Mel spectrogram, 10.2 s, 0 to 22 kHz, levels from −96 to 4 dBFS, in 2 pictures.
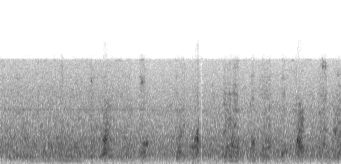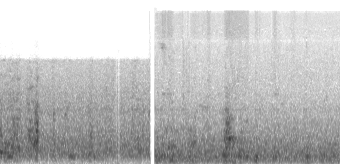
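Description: From the start until 7.43 s the speech sounds dull and boxy, with nothing above 4.9 kHz and a faint new hiss well below the signal. At 7.43 s it brightens again after an 80 ms silence, with almost no change in level. The likely cause is an input switched to a poorer, narrower-band device.

Inside that stretch, 0.91 to 0.93 s and 2.87 to 2.97 s sound briefly rough and grainy. These are lost packets rebuilt from error correction: the decoder played the low-bitrate copies carried in the following packets, so nothing drops out but 20 ms and then 60 ms are coarser.

Right after that, 2.99 to 3.04 s has a short smear where the sound is stretched rather than heard. This is short concealed packet loss: 20 ms never arrived, and the receiver extended the preceding sound over the gap before blending back. Two such fills run back to back from 6.84 to 6.91 s, giving a slightly longer wobble.

After the switch, 7.85 to 7.95 s and 9.17 to 9.19 s turn rough again. 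These are two more stretches of lost packets, three and then one, rebuilt from error correction, covering 60 ms and 20 ms.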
